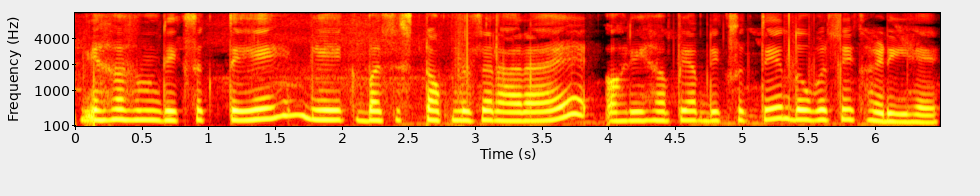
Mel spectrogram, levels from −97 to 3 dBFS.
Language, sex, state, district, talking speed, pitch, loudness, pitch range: Hindi, female, Rajasthan, Jaipur, 220 wpm, 240 Hz, -16 LUFS, 230-255 Hz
